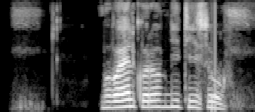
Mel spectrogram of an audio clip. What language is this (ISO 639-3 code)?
ush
